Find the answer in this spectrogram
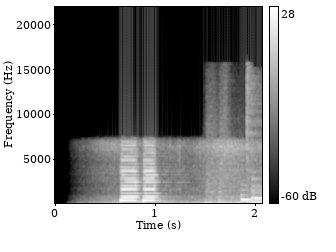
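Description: Two short vehicle-horn toots, a quick beep-beep, over a rising hiss of noise. Music starts near the end.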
